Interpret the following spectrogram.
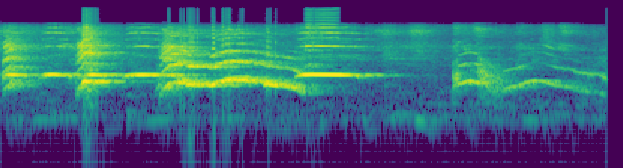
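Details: Pet dog singing, recorded on a phone; wavering, tonal howls with falling and rising glides, one long held note in the middle, a short pause, then a final bending howl.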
